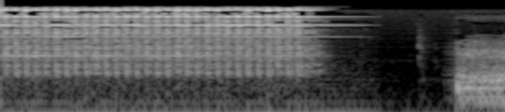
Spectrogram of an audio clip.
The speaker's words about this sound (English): Can somebody get the phone? Mom, get the phone!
